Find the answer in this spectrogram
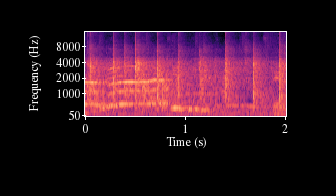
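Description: A few people clapping, the claps sparse and uneven, with a voice calling out over them.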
